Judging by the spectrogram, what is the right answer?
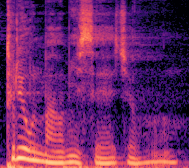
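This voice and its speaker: Man, pastor, sermon, earnest, questioning congregation, mid pitch, echoing church hall. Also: expressive, creaky, dark tone. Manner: earnest, asks the congregation questions, slows for scripture. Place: church sanctuary. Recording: long reverb of a church hall.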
